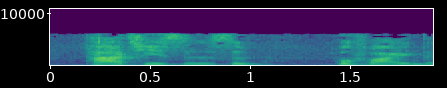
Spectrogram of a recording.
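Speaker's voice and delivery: plain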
